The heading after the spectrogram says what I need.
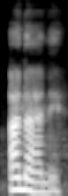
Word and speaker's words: anneanne: Ça s'écrit anne, donc deux fois anne qui est mère-mère, mais on le dit anneanne.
